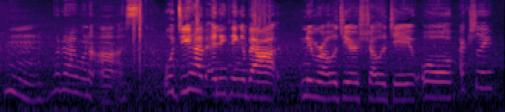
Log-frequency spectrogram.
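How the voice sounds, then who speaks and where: A woman hosting a casual interview, curious, asking questions and thinking aloud until her voice trails off quietly. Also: a little high, a little fast, noisy background. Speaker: podcast host.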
